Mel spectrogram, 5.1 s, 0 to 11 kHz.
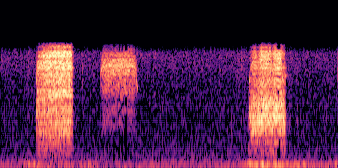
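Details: Barn owl chicks at a nest in Théding, France, on 20 July 2020, one 13 days old and able to swallow prey whole; three harsh, broadband hissing screeches, each about half a second, separated by quiet gaps.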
